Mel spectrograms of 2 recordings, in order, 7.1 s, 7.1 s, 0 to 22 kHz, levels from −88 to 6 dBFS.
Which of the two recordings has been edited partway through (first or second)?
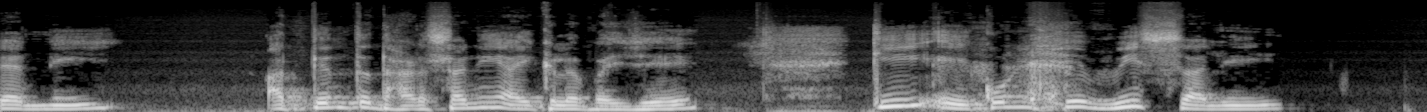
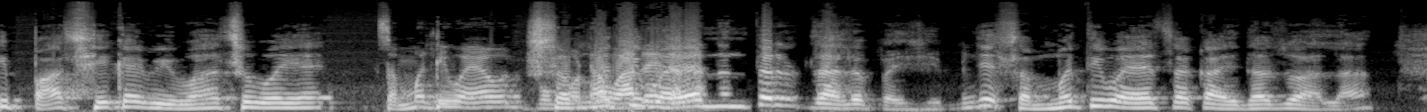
second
